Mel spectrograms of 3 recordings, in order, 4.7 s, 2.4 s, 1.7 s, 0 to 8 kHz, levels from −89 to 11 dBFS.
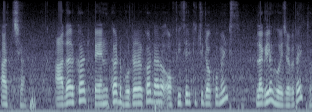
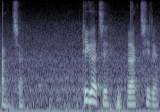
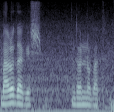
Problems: none marked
